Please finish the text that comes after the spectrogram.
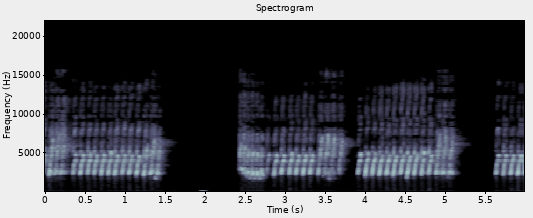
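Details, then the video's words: Light-vented bulbul (cucak cungkok) in a sharp, varied song style (isian variasi) for tutoring other songbirds: long fast rattling trills, about four notes a second, each burst over a second long with short pauses. "Masteran Cucak Cungkok Istimewa ~Isian Variasi - Tajam Pedas For Murai CIjo Kacer Cendet Anis Pleci"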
